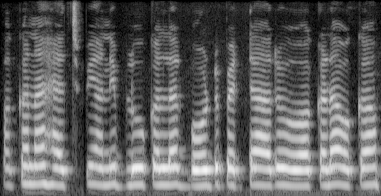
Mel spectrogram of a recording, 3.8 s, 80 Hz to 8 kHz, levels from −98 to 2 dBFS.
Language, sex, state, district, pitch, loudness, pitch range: Telugu, female, Andhra Pradesh, Annamaya, 250 Hz, -13 LUFS, 245-255 Hz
